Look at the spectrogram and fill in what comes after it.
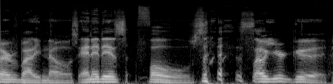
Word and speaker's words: Foles: and there's I understand that an Eagles quarterback, I think you pronounced the gentleman's name, so it's Nick, is it Foles or Foley? – Foles. – F-O-L-E-S. – Yep. You said Foles.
